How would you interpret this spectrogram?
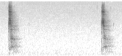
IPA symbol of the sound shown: t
